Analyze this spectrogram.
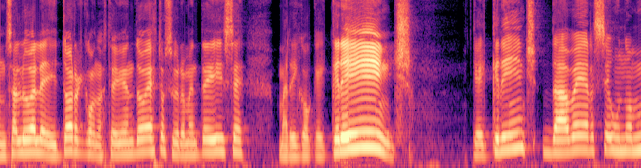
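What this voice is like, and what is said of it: Usual voice. Nothing is said of it.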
